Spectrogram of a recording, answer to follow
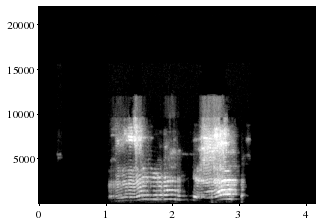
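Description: Two long, high-pitched, wavering cries, the first about a second long and the second shorter, heard through a video-call microphone.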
